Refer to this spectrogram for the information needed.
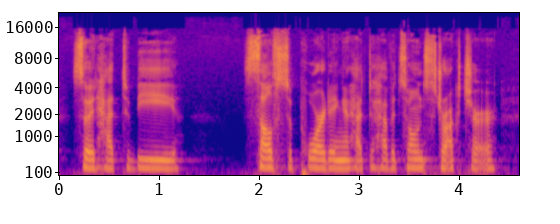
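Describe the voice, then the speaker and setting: Moderately paced speech from a woman with a Russian accent, fairly low in pitch and monotone, flat in intonation, on a very clean recording with a silent background. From Soviet Russia, moved to US at twelve. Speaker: artist. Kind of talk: public conversation. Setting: theater stage with audience.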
